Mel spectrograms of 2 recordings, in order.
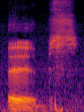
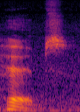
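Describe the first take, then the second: First: It is said the American way. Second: It is said the non-American way. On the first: "a lot of Americans say herbs" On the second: "I did say herbs"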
